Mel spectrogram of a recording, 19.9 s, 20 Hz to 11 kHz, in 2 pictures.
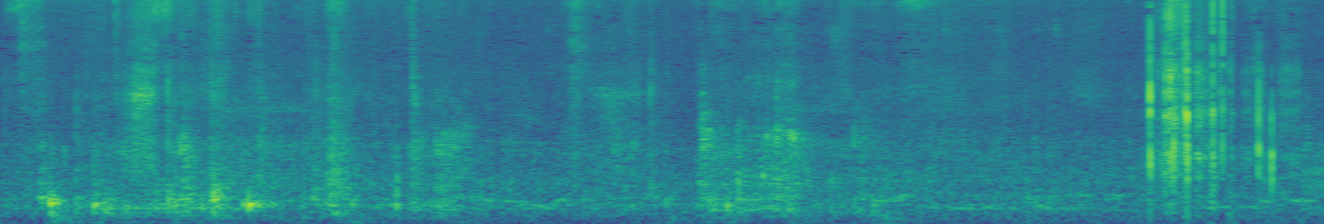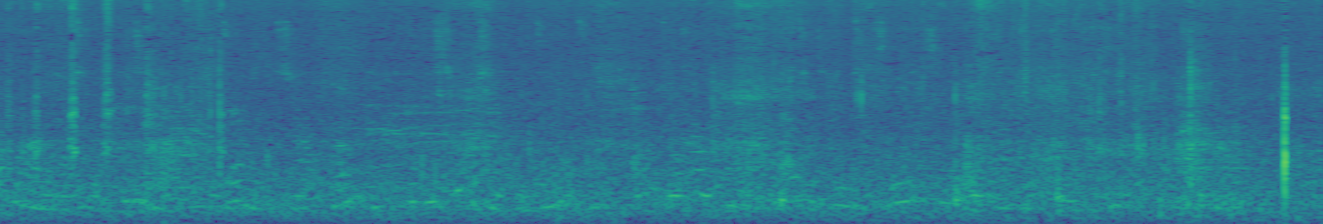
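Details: Two Old English Bulldogs, one 11 weeks old and one 20 months old, playing tug of war indoors; low scuffling growls and soft whimpers over thumps and patter, a sharp burst near nine seconds, faint voices in the room.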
